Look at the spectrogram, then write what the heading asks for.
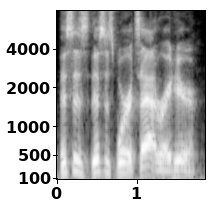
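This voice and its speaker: Bright-voiced joking male streamer. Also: on the high side, animated, fairly quick. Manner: joking, playful banter. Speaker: streamer playing with friends. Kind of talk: casual gaming chat.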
